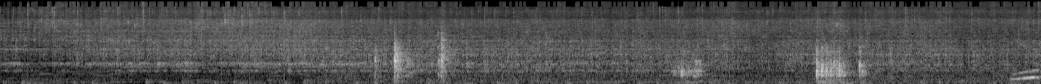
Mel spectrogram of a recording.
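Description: Tofu fries in a pan over medium heat with a steady sizzle, joined by several sharp clicks and scrapes of the pan or utensils, close and with no talk.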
